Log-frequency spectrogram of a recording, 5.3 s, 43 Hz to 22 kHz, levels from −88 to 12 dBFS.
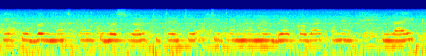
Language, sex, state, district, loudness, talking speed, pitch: Gujarati, male, Gujarat, Gandhinagar, -15 LUFS, 200 wpm, 250 Hz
